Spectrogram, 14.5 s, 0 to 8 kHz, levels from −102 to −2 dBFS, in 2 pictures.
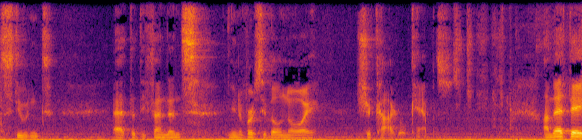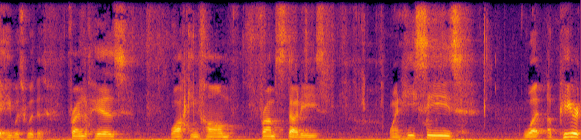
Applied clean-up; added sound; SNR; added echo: none; none; none; none.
